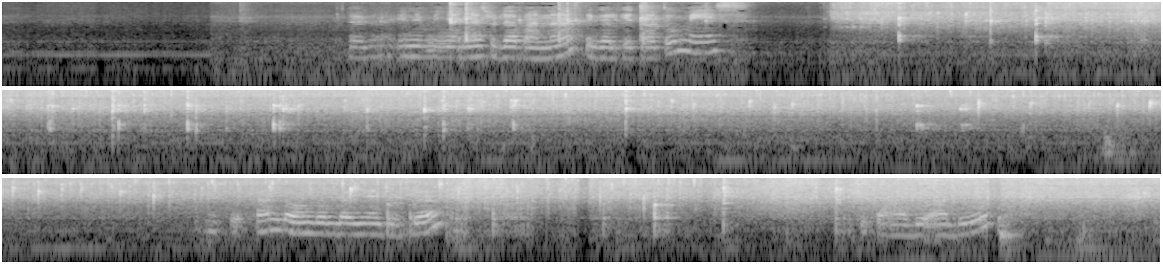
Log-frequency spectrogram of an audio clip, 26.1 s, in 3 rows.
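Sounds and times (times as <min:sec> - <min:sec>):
paste sizzling in hot oil: 0:06.2 - 0:26.0.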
